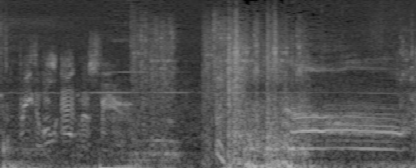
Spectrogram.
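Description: Gunfire rattles from a video game.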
